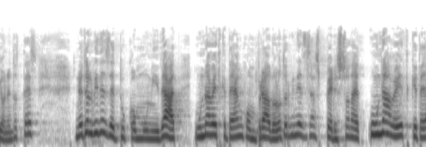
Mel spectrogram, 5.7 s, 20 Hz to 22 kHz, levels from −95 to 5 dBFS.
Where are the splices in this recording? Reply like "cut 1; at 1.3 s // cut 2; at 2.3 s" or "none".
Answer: cut 1; at 2.5 s // cut 2; at 4.8 s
